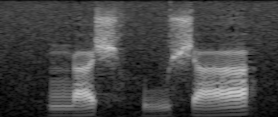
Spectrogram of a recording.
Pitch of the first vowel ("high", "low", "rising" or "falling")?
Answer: rising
